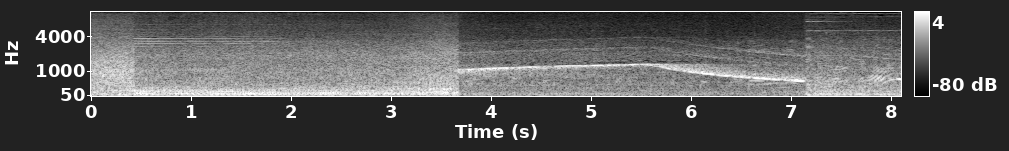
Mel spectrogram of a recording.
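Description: Street traffic with engines running, then an emergency-vehicle siren: one tone from about four seconds in that climbs slightly and then slides down in pitch before cutting off abruptly.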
